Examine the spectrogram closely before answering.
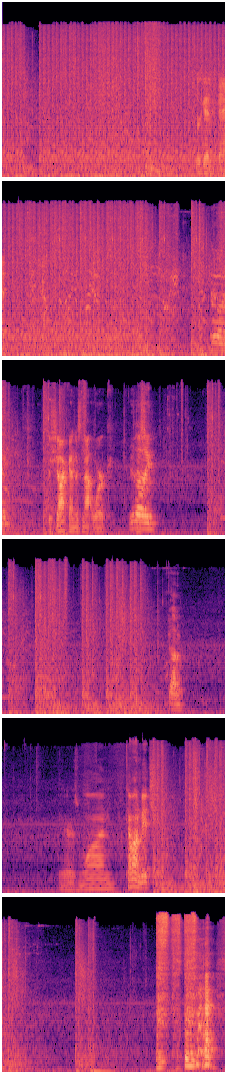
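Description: Rapid gunfire crackles in short bursts.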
